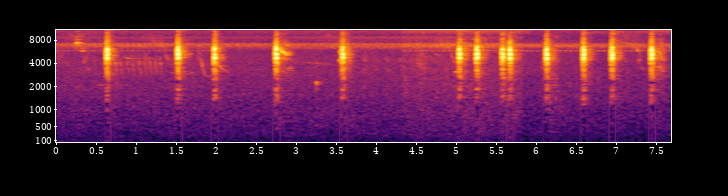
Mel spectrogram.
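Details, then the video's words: Female chestnut-capped blackbird calling repeatedly: short, sharp, dry chip notes given at irregular intervals, sometimes in quick pairs. A steady high thin tone runs behind throughout. "Fêmea de Garibaldi chamando muito"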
